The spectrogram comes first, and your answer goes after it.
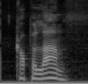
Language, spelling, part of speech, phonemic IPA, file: Dutch, kapelaan, noun, /ˌkɑpəˈlan/, Nl-kapelaan.ogg
- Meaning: 1. chaplain, curate, a Catholic priest working in a parish church 2. clergyman, cleric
